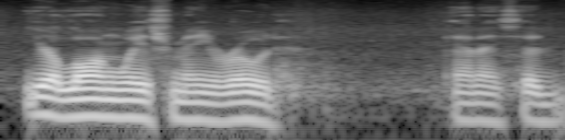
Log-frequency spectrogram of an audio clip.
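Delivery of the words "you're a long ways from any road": usual speaking voice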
